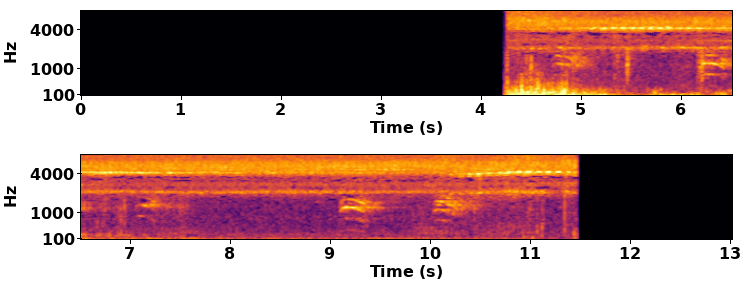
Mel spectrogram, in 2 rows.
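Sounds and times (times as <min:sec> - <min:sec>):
bird calling: 0:04.3 - 0:08.0, 0:08.9 - 0:11.5.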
